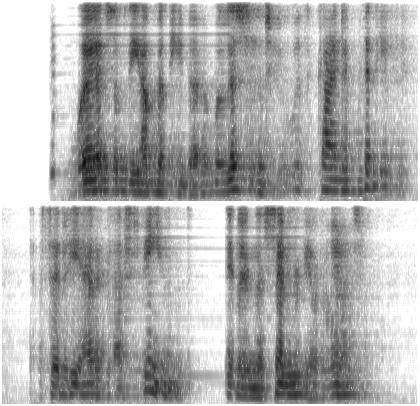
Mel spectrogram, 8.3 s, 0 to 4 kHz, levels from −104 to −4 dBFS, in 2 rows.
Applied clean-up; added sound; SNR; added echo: neural mask model DeepFilterNet 3.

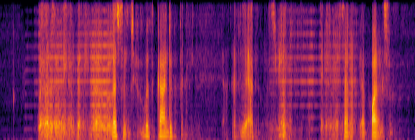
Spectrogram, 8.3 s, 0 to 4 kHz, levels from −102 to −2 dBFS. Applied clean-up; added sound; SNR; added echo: neural separator model SepFormer WHAMR!.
